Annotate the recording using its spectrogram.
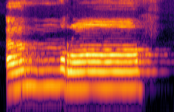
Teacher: Cara membacanya adalah dengan membaca bunyi mim sukun dengan jelas tanpa gunnah yang dipanjangkan. Amra. Ra huruf tebal, kita angkat pangkal lidah. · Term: izhar syafawi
